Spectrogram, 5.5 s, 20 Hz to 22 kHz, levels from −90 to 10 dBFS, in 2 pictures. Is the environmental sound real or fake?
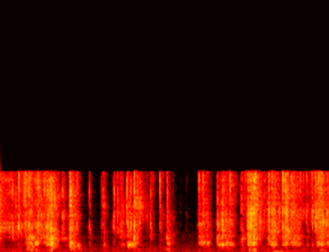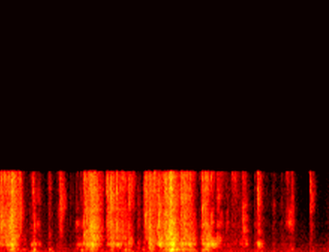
real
